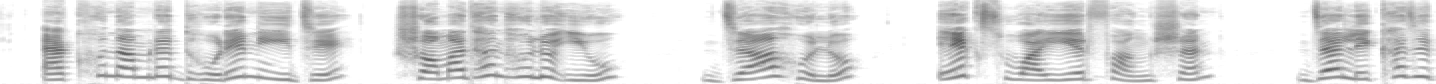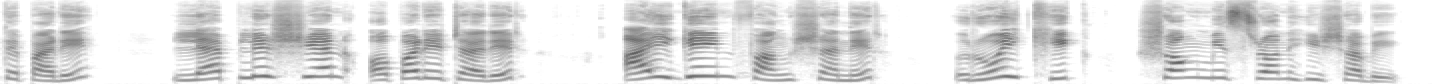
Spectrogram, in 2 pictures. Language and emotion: Bengali, neutral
